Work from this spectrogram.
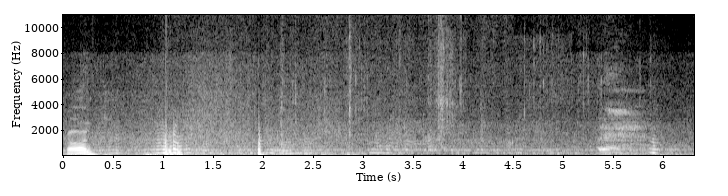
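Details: Honey bees at a hive during a harvest make a steady, low droning buzz throughout, with brief human voices at the start and again near the end.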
